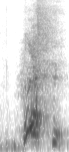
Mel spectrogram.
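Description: A single sharp sneeze bursts out, loud and abrupt, with a brief breathy tail and a soft vocal trace after it.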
